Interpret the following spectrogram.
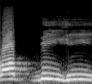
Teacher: را کو پر کریں گے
